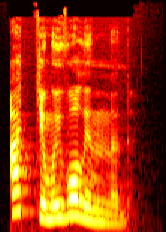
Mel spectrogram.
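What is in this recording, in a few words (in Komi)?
аттьӧ мый волінныд, Komi, female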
